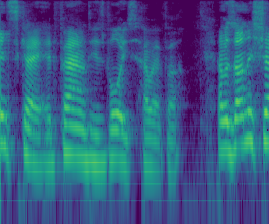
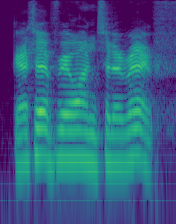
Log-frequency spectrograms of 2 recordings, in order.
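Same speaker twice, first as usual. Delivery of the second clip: rumbling, distorted voice. Narrator reads Kensuke's command in his rumbling, distorted voice. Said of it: "in a rumbling, distorted voice".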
